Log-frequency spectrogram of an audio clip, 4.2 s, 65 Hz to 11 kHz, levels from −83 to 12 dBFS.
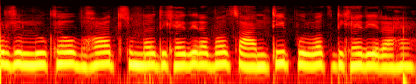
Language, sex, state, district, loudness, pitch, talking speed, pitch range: Hindi, female, Uttar Pradesh, Hamirpur, -11 LUFS, 210 Hz, 230 wpm, 200-220 Hz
